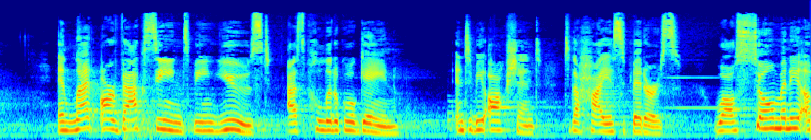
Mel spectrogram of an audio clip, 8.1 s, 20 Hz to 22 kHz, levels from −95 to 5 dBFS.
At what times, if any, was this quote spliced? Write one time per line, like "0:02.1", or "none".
0:04.5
